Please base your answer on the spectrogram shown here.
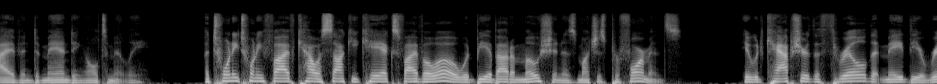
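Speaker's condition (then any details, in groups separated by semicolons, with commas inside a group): No condition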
